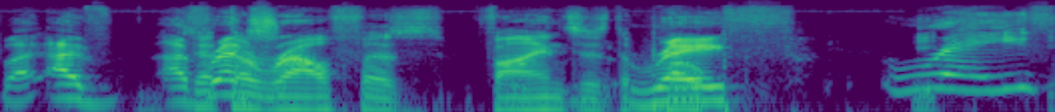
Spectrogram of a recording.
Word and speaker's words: Fiennes: I've read the Ralph as Fiennes is the Pope? Rafe. Rafe. Yeah, whatever. Rafe. Ralph. It's Rafe. Fiennes.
